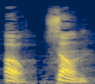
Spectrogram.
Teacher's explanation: we would consider the long O sound, but just a shortened version of it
